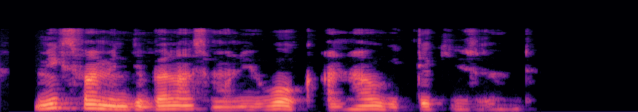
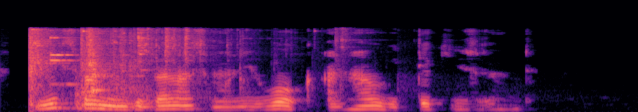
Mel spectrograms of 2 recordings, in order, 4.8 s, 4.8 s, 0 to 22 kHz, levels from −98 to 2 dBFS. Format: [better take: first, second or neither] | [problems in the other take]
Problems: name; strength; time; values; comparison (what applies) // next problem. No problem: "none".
first | background sound (Shatter); 3 dB below the speech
